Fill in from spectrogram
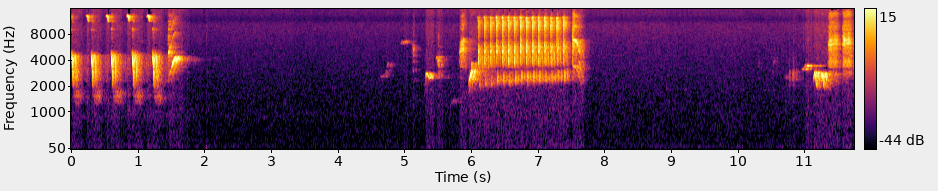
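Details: Singing nightingale at night near Dresden: a run of loud repeated chirps, a pause, a few soft notes, then a long buzzing rattle of rapid notes, and after another pause a new phrase begins.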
